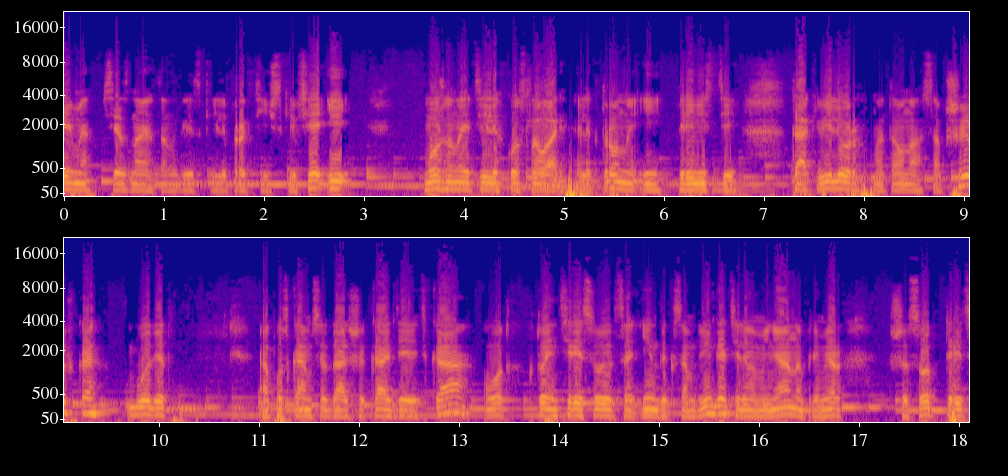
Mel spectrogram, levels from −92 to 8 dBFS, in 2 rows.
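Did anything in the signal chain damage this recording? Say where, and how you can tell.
Yes, hard clipping throughout: a converter or number-format stage overdriven by about 12 dB cuts peaks flat on roughly one sample in twenty, adding harsh fuzz to loud sounds.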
